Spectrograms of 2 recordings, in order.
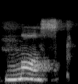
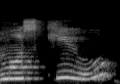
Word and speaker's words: mosque: are muslim so we must know how to pronounce this word it's called mosque yeah can you follow after me mosque not moscu okay i know some of you know it's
